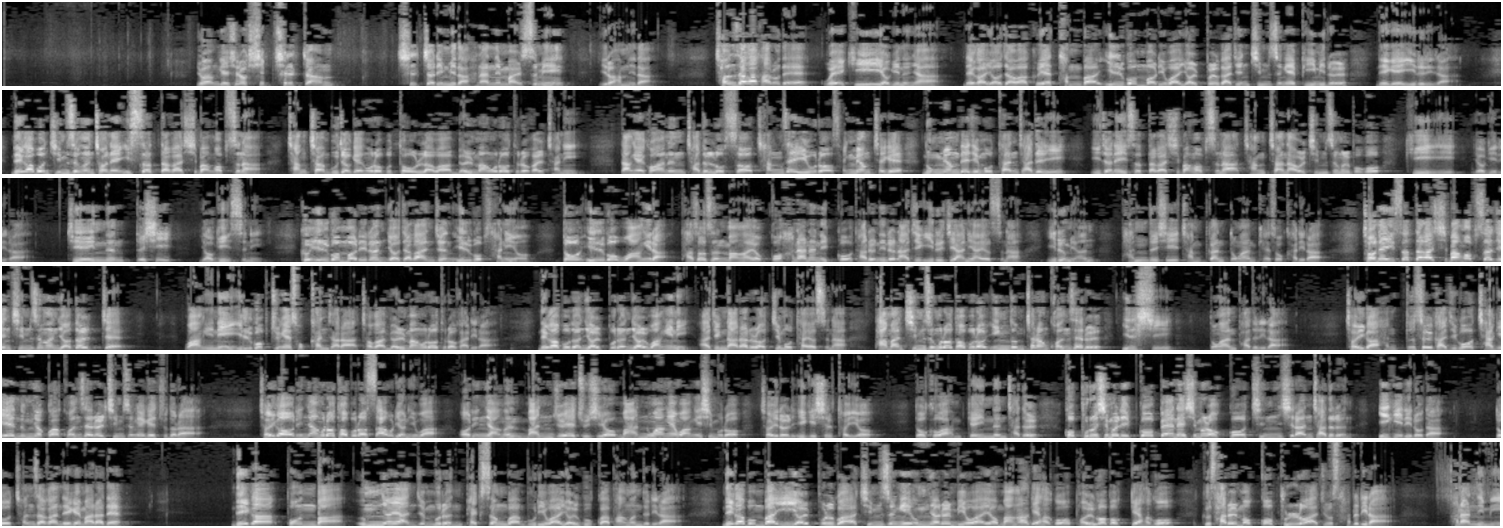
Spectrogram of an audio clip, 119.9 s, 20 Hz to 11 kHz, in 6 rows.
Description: [주일설교] 요한계시록 (67)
